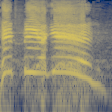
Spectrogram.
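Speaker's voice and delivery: ordinary delivery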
